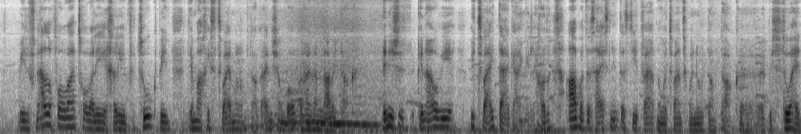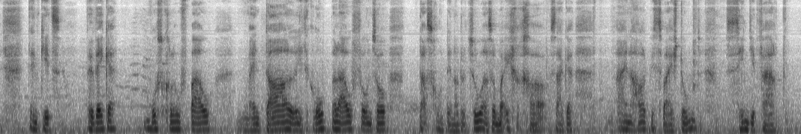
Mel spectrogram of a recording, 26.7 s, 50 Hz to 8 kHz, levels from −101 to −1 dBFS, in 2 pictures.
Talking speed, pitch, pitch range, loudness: 170 wpm, 115 Hz, 105-125 Hz, -21 LUFS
